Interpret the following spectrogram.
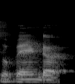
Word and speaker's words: Openda: also going off sorry it's not P it's opanda who's going just pronouncing it wrong and it's Benjamin sasco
